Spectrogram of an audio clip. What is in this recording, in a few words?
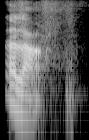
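"yu san", Mandarin Chinese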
